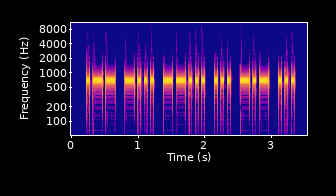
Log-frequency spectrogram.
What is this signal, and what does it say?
Morse code, heard as a keyed tone, about 25 wpm, 700 Hz. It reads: WB7SKS
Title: USA Call Signs - 6 Characters - Repeated 3x - 25wpm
